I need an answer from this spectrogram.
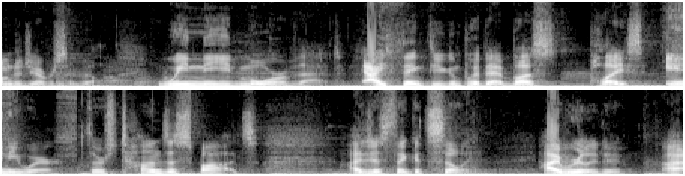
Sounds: speech

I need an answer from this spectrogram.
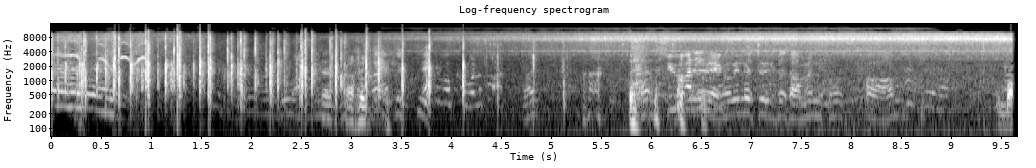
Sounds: speech

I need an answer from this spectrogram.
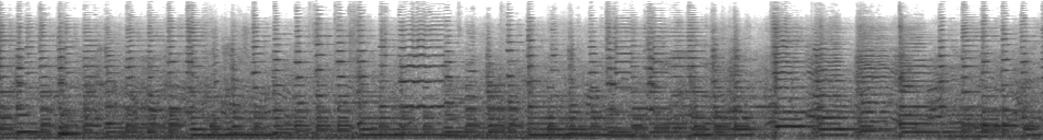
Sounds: cello
bowed string instrument
fiddle

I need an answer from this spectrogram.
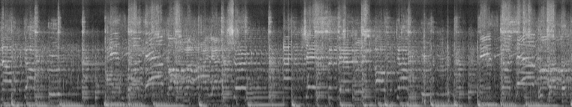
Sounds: funk
music

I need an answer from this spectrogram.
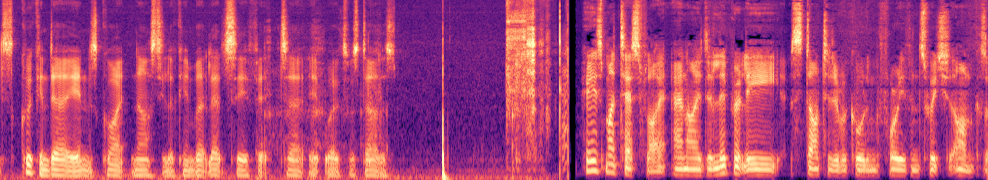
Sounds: speech

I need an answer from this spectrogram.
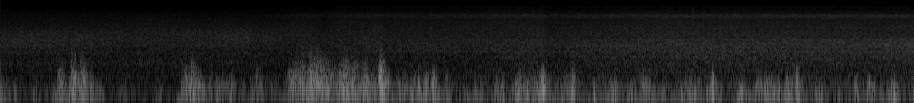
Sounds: wind

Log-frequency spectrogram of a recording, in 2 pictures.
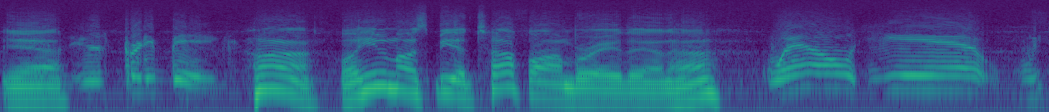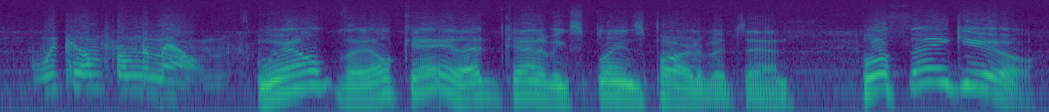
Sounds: speech

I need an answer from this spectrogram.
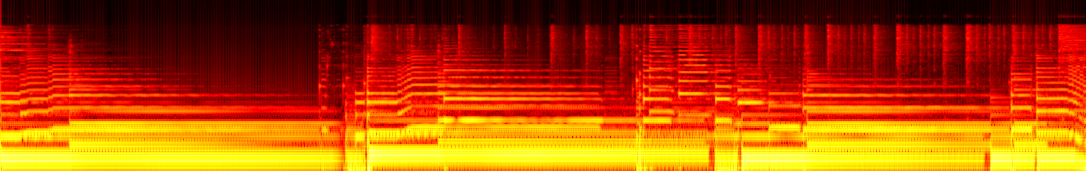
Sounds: music

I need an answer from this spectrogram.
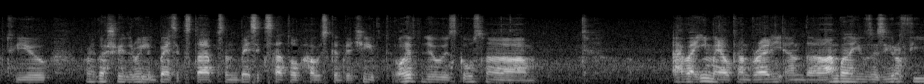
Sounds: speech

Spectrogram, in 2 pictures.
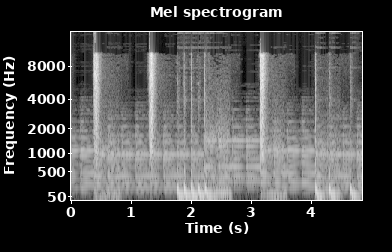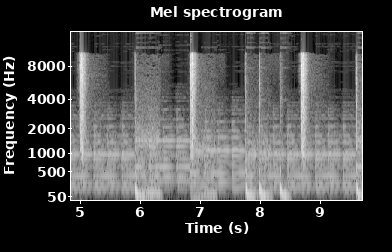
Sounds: background music
music

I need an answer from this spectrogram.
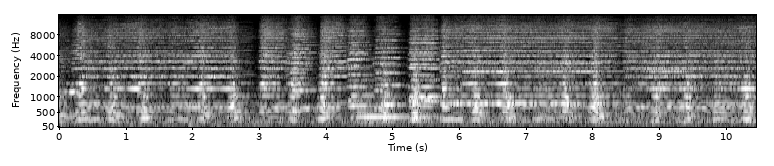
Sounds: playing harmonica

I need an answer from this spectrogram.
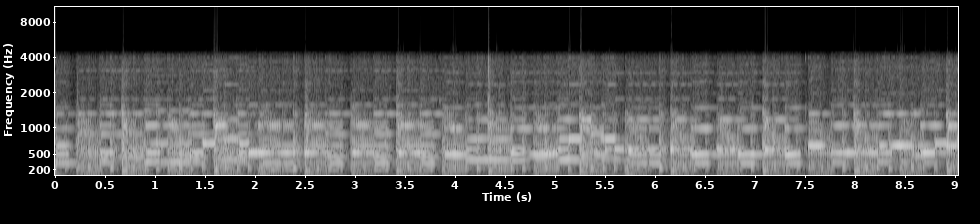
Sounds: electronic music
music
techno

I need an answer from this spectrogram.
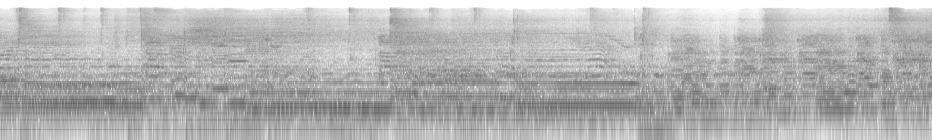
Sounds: music

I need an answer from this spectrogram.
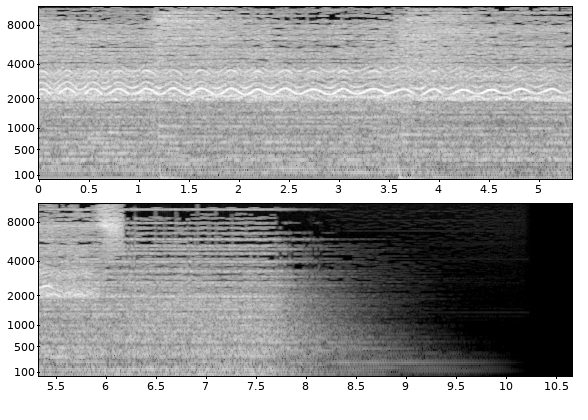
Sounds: singing
music

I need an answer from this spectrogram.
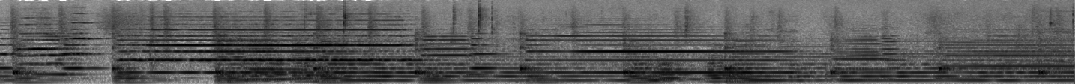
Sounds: classical music
double bass
inside a large room or hall
music
orchestra

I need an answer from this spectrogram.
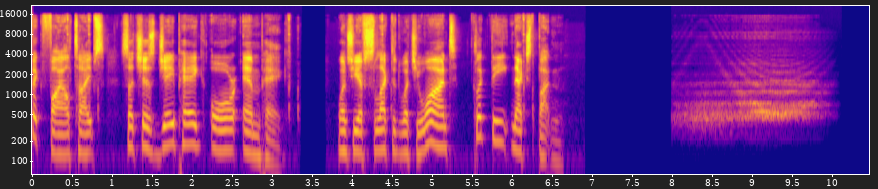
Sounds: speech

